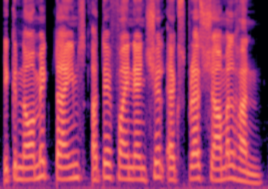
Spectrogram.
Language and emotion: Punjabi, neutral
